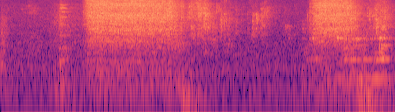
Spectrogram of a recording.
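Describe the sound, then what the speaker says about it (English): Tap water running and splashing for soaking dried sea lettuce: close and loud, surging in two strong bursts with a gentler flow between them. "you take this and you soak it in water"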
